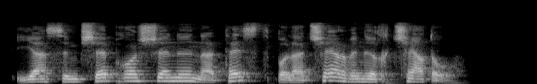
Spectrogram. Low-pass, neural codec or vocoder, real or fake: 7.2 kHz; none; real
